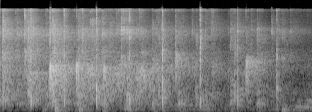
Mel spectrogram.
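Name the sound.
applause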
